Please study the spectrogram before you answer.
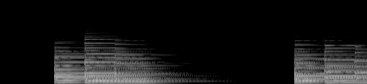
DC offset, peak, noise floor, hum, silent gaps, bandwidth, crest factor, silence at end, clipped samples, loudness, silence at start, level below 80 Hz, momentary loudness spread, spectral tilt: under 0.1%; -12 dBFS; -86 dBFS; none; none; 4.5 kHz; 16 dB; 0 s; under 0.1%; -28 LUFS; 0.55 s; -46 dBFS; 8 LU; -12 dB/octave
